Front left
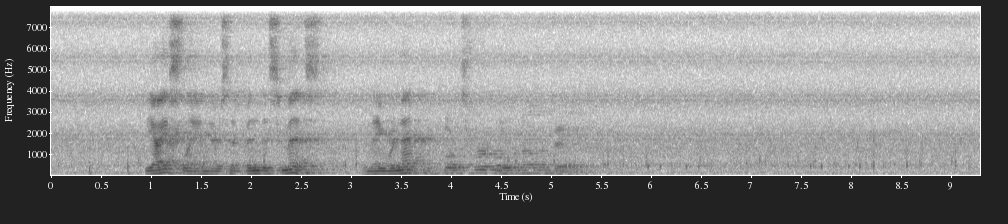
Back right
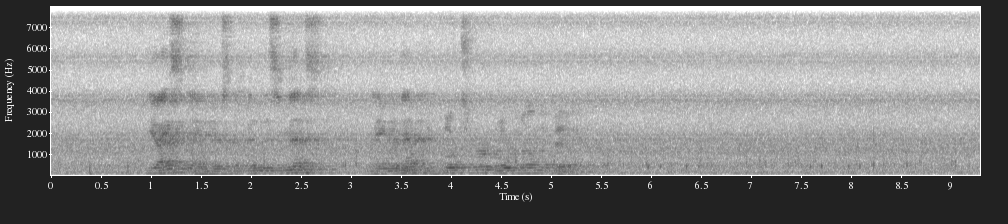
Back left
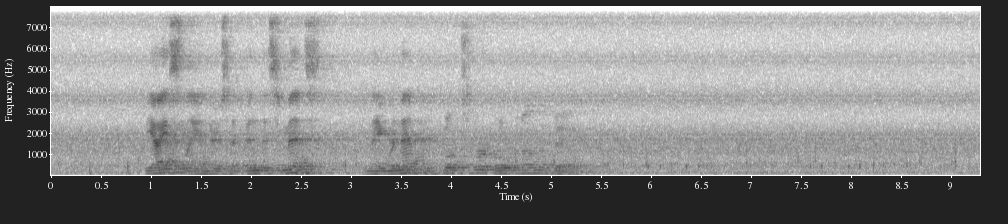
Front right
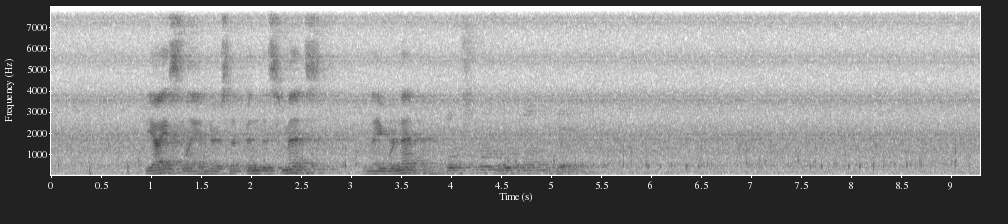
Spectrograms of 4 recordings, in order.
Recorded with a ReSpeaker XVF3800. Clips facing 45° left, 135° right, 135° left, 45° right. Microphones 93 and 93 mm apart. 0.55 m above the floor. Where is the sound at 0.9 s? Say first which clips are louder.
Front left 4 dB, even; 40° left, 5.5 m.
